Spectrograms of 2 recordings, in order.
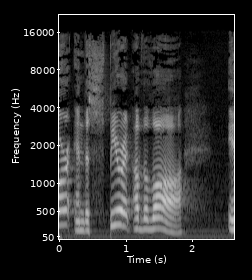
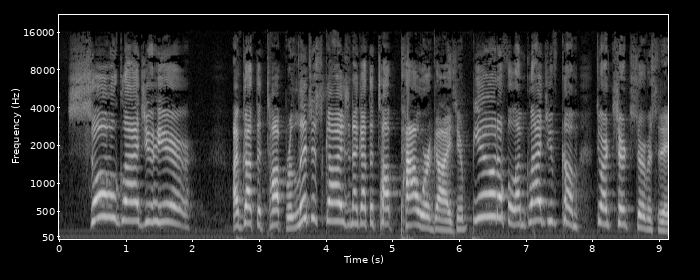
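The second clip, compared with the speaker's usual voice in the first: put-on gushing friendly host voice, pitched up; 8 semitones higher than usual. Speaker acts out a greeting John never gave, mock-welcoming greeting.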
